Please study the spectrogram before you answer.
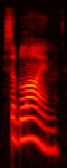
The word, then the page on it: sublime: səbláim; サブライム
